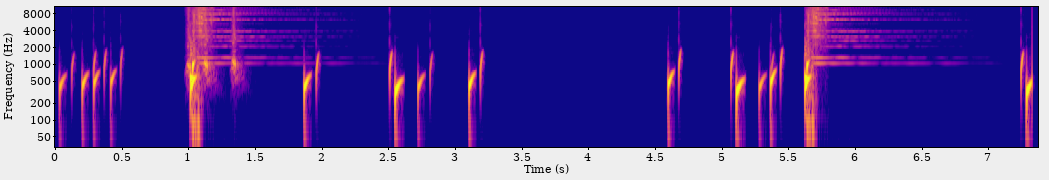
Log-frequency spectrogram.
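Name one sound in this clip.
A bright chime rings out when a cake is completed.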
